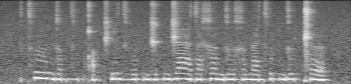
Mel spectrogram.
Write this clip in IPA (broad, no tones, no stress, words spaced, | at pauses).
tʰɯːŋɡəːpdʱɯpqʼɯp t͡ʃʼidʱɯːpnd͡ʒɵp nd͡ʒæːtæ xəːŋɡɯːxɵ mætʰɯpŋɡɯː ǁə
